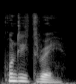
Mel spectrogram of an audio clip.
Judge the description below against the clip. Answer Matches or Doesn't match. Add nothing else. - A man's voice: Matches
